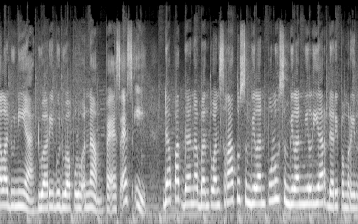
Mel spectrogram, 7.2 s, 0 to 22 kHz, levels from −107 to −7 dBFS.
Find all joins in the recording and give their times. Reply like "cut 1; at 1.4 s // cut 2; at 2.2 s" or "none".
none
